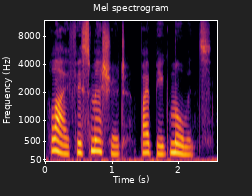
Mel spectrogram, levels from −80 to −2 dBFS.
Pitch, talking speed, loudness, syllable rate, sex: 210 Hz, 140 wpm, -18 LUFS, 4.0 syllables/s, female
